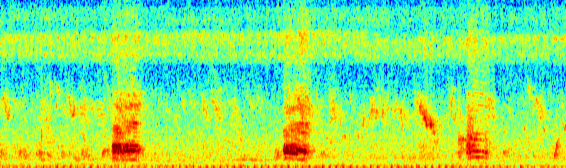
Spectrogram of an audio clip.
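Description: Faint short bird calls, one every couple of seconds, over a low steady hum.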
